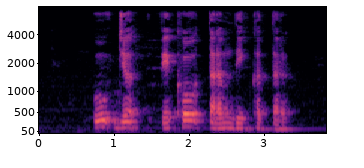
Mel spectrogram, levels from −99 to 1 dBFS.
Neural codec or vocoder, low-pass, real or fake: none; 7.2 kHz; real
